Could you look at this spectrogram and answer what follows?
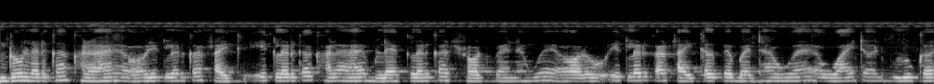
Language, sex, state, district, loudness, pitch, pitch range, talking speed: Hindi, male, Bihar, West Champaran, -18 LUFS, 165 Hz, 155-170 Hz, 205 wpm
